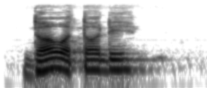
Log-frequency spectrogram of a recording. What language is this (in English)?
Gen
